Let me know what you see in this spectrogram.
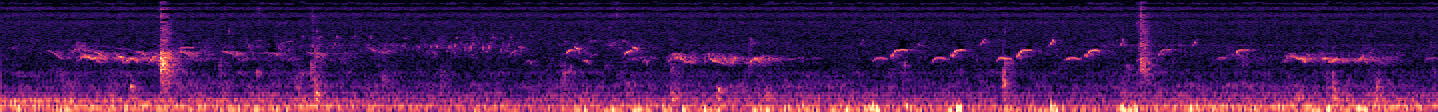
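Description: Songbirds singing, short chirps and quick repeated phrases, over a steady low background rumble, with a couple of sharp clicks.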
